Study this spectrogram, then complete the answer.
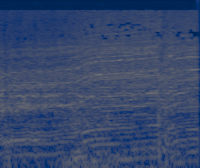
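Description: A Jaguar race car engine at Monza in a racing video game, a steady, moderately loud engine drone with rising and falling pitch, with no talk.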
